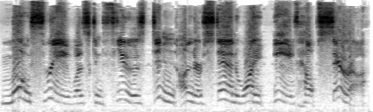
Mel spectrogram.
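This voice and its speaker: A woman's voice: on the high side, animated, slow, sharp tone, rough recording. A woman doing an amateur, playful mock-dramatic story reading with casual asides. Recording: faint fan noise behind.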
